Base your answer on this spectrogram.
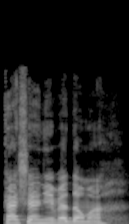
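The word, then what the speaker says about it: Kasia Niewiadoma: She's actually just told me how to pronounce her name properly. Here it is. – Kasia Nevyedoma.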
